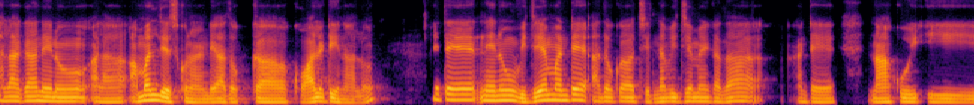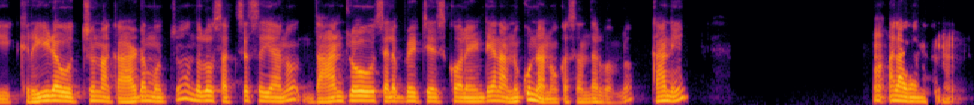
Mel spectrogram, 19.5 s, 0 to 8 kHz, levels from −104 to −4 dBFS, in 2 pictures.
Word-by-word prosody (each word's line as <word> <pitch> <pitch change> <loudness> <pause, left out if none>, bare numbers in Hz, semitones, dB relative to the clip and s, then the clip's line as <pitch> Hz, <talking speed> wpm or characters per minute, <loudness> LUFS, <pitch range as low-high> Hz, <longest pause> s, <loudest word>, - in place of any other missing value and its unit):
అలాగా 125 0 +1
నేను, 115 -1 +3 0.3
అలా 100 -1 -2 0.2
అమలు 145 +5 +5
చేసుకున్నానండి. 100 -4 +1
అదొక్క 95 +1 -5 0.4
క్వాలిటీ 105 +3 +2
నాలో. 85 0 -6 0.7
అయితే, 160 0 +2 0.3
నేను 140 +1 +4 0.2
విజయం 135 +9 +3
అంటే 150 +2 +3 0.2
అదొక 115 0 -2 0.2
చిన్న 100 0 -4
విజయమే 115 +1 -1
గదా! 110 +4 -1 0.6
అంటే 100 0 -4 0.6
నాకు 100 +2 0 0.3
ఈ - - -2 0.6
క్రీడ 115 +6 +3 0.2
ఒచ్చు, 120 +4 -7
నాకు 110 -3 -3
ఆడడం 125 +5 +1
ఒచ్చు, 115 +9 -9
అందులో 135 -3 +1
సక్సెస్‌ 120 +5 -5
అయ్యానుదాంట్లో. 120 0 0 0.2
సెలబ్రేట్ 120 0 -1
చేసుకోలెంటి 115 +1 -1
అని 125 - +2
అనుకున్నాను. 115 - +1
ఒక 105 +1 -7
సందర్భంలో! 95 - -6 0.3
కానీ 135 +1 +2 2.0
ఆ! - - +1
అలాగనుకున్నాను. 110 -7 0
115 Hz, 110 wpm, -22 LUFS, 100-130 Hz, 2.0 s, అమలు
